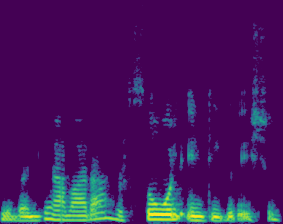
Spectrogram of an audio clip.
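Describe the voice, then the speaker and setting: Low-voiced woman teaching a symbol course. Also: vocal fry, breathy edge, no echo, lo-fi sound. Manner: explains in Hindi with many English words, reads English passages slowly. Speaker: course instructor.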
